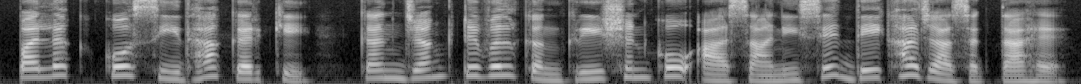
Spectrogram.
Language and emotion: Hindi, neutral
